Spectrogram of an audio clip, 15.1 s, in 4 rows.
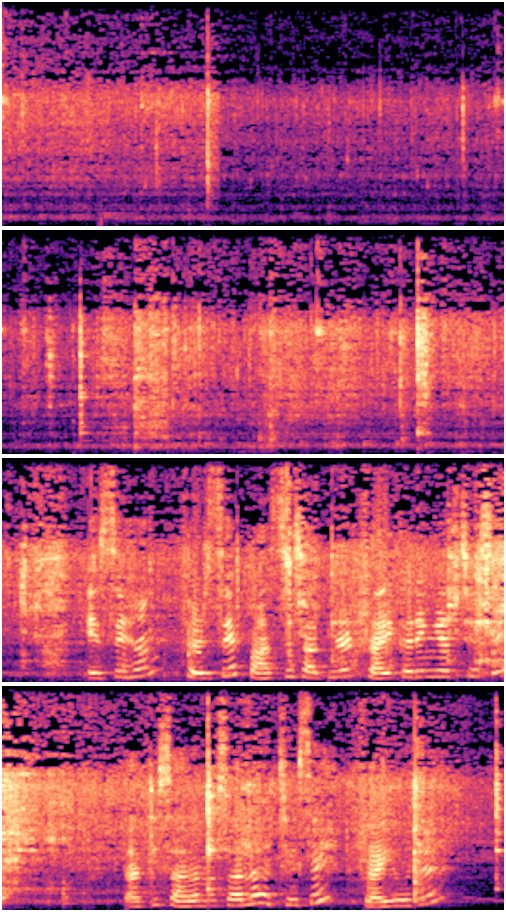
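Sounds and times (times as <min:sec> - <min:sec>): chicken frying with a sizzle: 0:00.0 - 0:15.0
steel spoon clinking and scraping pot: 0:03.7 - 0:15.0.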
